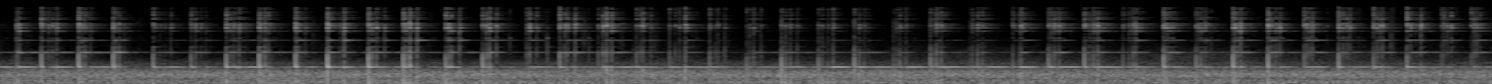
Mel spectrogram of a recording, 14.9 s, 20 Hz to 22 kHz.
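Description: Fingernails tap the bowl of a clear, empty glass wine glass in a quick, steady series of ringing clinks. Each short clink has a pitch near 760 Hz with bright overtones. The taps sit over a constant hiss of broadband noise.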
